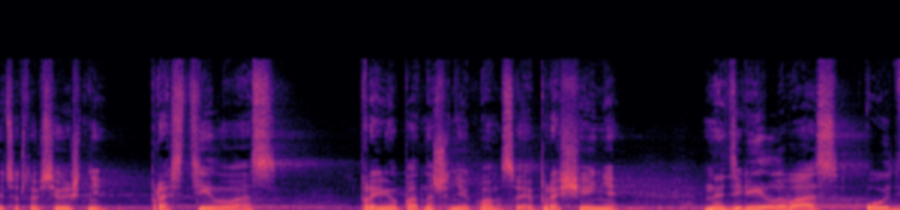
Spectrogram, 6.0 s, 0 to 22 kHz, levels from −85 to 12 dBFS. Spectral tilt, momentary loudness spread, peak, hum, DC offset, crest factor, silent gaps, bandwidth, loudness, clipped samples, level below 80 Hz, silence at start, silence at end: -5.5 dB/octave; 8 LU; -4 dBFS; none; under 0.1%; 18 dB; none; 16 kHz; -23 LUFS; under 0.1%; -48 dBFS; 0 s; 0 s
